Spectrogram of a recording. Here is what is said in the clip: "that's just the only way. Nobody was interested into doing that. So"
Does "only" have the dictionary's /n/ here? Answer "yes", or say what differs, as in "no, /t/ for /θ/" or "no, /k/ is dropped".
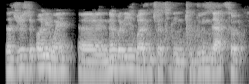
yes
